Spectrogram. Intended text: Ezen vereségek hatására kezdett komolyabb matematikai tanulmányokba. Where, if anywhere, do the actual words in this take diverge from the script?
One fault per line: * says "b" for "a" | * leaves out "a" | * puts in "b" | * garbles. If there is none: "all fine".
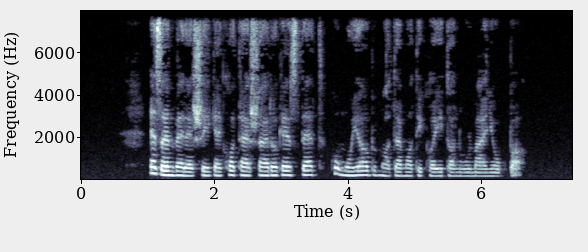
all fine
